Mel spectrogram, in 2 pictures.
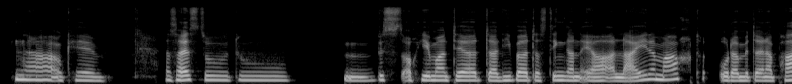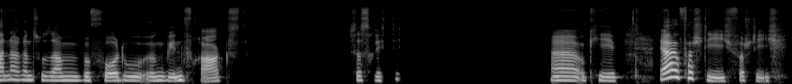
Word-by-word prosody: Ah, 210 -4 +1
okay. 180 -1 -4 0.6
Das 200 -1 -5
heißt, 205 +1 +3
du 200 -1 -1
du 195 -1 -4 0.5
m 175 +1 -2
bist 205 0 -5
auch - - -3
jemand, 195 -2 +1
der 185 -1 +3
da 180 -1 -1
lieber 185 +1 +2
das 180 -2 -5
Ding 195 0 +1
dann 180 0 +2
eher 175 -1 0
alleine 175 +7 +2
macht 230 +5 -1 0.2
oder 175 -1 +1
mit 175 0 0
deiner 175 -1 +1
Partnerin 205 +3 +1
zusammen, 190 -2 0
bevor 180 -1 +1
du 185 -2 0
irgendwen 180 0 +1
fragst. - - -3 1.0
Ist - - -19
das 195 -1 -4
richtig? 185 +8 -8 1.5
Ah, 185 -1 +3
okay. 170 -2 -3 0.4
Ja, 335 0 +10
verstehe 240 - 0
ich, 155 - -5
verstehe - - -5
ich. - - -10
190 Hz, 145 wpm, -23 LUFS, 180-200 Hz, 1.5 s, Ja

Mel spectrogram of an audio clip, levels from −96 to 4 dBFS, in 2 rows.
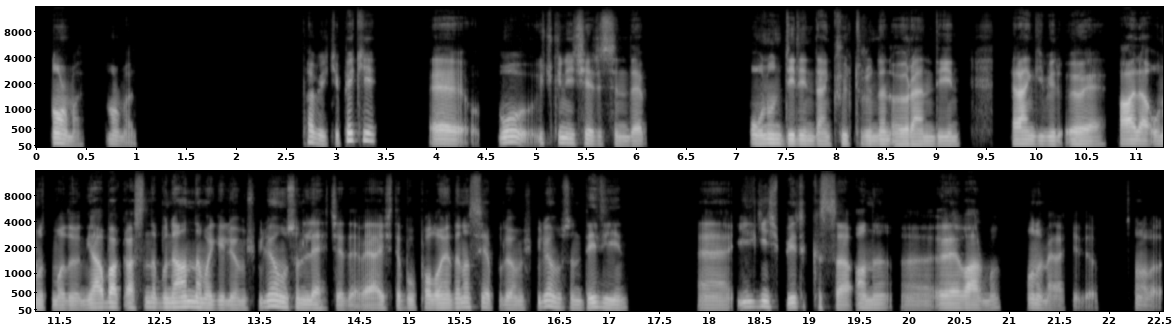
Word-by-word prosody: Normal, 110 -10 +4 0.2
normal. 105 -4 -5 1.7
Tabii 120 -9 0
ki. - - -5
Peki, 195 -2 +2 0.6
eee, 110 -1 +5 0.4
bu 145 +2 +3
3 120 -1 -8
gün 130 - 0
içerisinde 100 -4 -1 1.0
onun 115 0 +3
dilinden, 100 -3 +2
kültüründen 105 -1 -1
öğrendiğin 95 -1 +2 0.5
herhangi 105 -2 +4
bir 100 0 0
öğe 100 -2 +2
hâlâ 105 -1 +6
unutmadığın, 95 -3 -3
"Ya 110 +2 +3
bak 120 -2 +6
aslında 115 +1 -1
bu 115 - +2
ne 120 - +5
anlama 125 -4 +5
geliyormuş 95 -2 -4
biliyor 145 +5 +3
musun 110 -4 +1
lehçede 100 -2 -3
veya - - +2
işte - - -5
bu 105 -1 -3
Polonya'da 110 +1 +1
nasıl 125 0 -3
yapılıyormuş 95 -4 -5
biliyor 140 +2 +1
musun?" 105 -5 -5
dediğin, 110 -4 0 0.7
eee, 95 -1 -4
ilginç 135 +1 -2
bir 120 +1 -1
kısa 95 -1 -3
anı, 105 -1 -2
eee, 90 - -11 0.3
öğe 105 0 +2
var 100 -1 +4
mı 100 +5 -10 0.3
onu 105 -3 -2
merak 80 -2 -8
ediyorum - - -13 0.3
son - - -7
olarak. - - -8
105 Hz, 140 wpm, -25 LUFS, 95-115 Hz, 1.7 s, hâlâ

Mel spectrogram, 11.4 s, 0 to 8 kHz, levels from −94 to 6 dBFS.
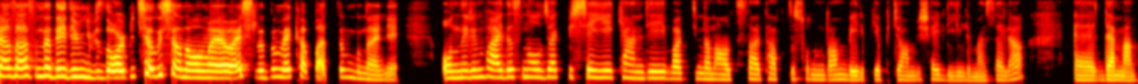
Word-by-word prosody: biraz 295 0 +4
aslında 290 0 +4
dediğim 275 -1 +4
gibi 240 -2 -3
zor 245 0 +5
bir 285 - -8
çalışan 290 -2 +4
olmaya 240 -2 +5
başladım 245 +4 +2
ve 260 0 +5
kapattım 260 -2 -3
bunu 205 -4 -6
hani. 170 -1 -6 0.4
Onların 250 +3 -1
faydasına 265 0 0
olacak 260 0 -2
bir 265 - -6
şeyi 250 -1 -1
kendi 230 -2 -4
vaktimden 205 -2 -6
6 180 -1 -7
saat 190 0 -7
hafta 185 0 -10
sonundan 175 -2 -10
verip 160 +1 -7
yapacağım 160 -2 -11
bir - - -13
şey 175 -3 -9
değildi 150 -1 -13
mesela 150 +4 -11 0.5
Eee, 160 -1 -5
demem. 155 -2 -3
230 Hz, 170 wpm, -17 LUFS, 175-260 Hz, 0.5 s, zor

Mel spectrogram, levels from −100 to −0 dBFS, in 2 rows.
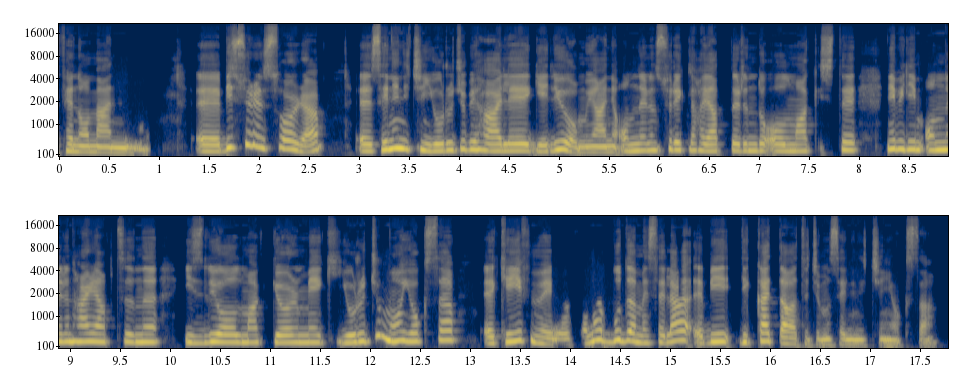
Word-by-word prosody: fenomen. 185 - -1 0.6
Eee, 190 0 0
bir 295 - +5
süre 325 +1 +1
sonra, 255 - -1 0.4
eee, 195 +1 +1
senin 245 +8 +7
için 245 -2 0
yorucu 210 +4 0
bir 240 0 +3
hâle 205 -2 +2
geliyor 195 +2 +1
mu? 160 - -3
Yani, 165 0 -1
onların 205 +3 -1
sürekli 225 -1 -2
hayatlarında 205 0 -2
olmak, 195 0 -2
işte, 220 - -3 0.3
ne 255 0 +4
bileyim, 240 -1 +3
onların 230 +2 +4
her 240 0 +3
yaptığını 225 -1 0 0.3
izliyor 220 +2 +2
olmak, 215 0 -2
görmek 215 -1 -1
yorucu 230 - 0
mu 270 -8 +5
yoksa, 275 +3 -1 0.3
eee, 190 +1 -2
keyif 250 +6 +2
mi 235 - 0
veriyor 160 -3 -4
sana? 240 +3 0
Bu 275 -2 +3
da, 260 -2 +3
mesela, 215 +5 -1 0.2
bir 235 0 +3
dikkat 230 +3 0
dağıtıcı 185 - -2
mı 305 - -2
senin 295 -1 -3
için 290 +1 -6
yoksa? 285 -3 -8
220 Hz, 150 wpm, -22 LUFS, 200-245 Hz, 0.6 s, senin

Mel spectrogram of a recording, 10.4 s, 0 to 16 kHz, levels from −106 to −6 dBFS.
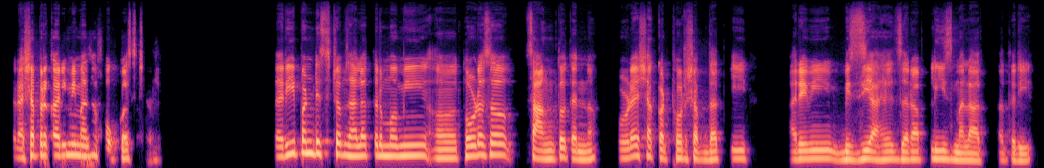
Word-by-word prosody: तर - - -7
अशा 200 +6 +3
प्रकारे 200 0 +3
मी 205 - +4
माझा 190 0 +1
फोकस 140 -1 -3
ठेवला. 120 - -20 1.2
तरी 180 +6 +3
पण 240 -1 +6
डिस्टर्ब 230 -2 +1
झालं 190 0 +3
तर 195 - +2
मग 190 0 +2
मी 190 +1 +3
अ, 150 -5 -4 0.2
थोडंसं 200 +3 +2 0.2
सांगतो 140 +4 +2
त्यांना, 135 -3 -1 0.3
थोड्याशा 180 +5 0
कठोर 150 0 -1
शब्दात 130 -1 0
की 140 0 -4 0.4
"अरे, 135 +2 +2
मी 145 +1 +1 0.2
बिझी 130 +2 +1
आहे 130 0 0
जरा 130 0 +1
प्लीज 140 -2 -1
मला 120 -1 +1
आता 110 +1 -7
तरी 110 -1 -3
150 Hz, 180 wpm, -22 LUFS, 130-190 Hz, 1.2 s, पण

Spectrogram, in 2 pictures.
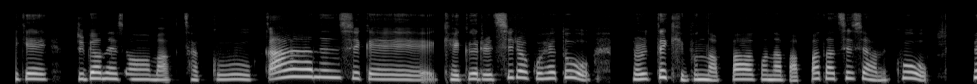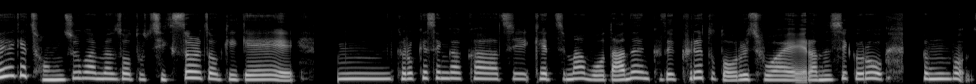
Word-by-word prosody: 이게 245 0 +1 0.3
주변에서 250 -3 +2
막 215 0 -1
자꾸 225 +2 -4
까는 335 +3 +4
식의 230 -8 -2
개그를 225 +1 0
치려고 285 +1 0
해도 280 -4 0 0.4
절대 245 +6 +3
기분 225 -6 0
나빠하거나 220 +2 +1
맞받아치지 265 +8 -1
않고 230 +3 0 0.4
되게 395 +5 +4
정중하면서도 250 - +1
직설적이게 225 -5 +1 0.5
'음 255 0 +1
그렇게 260 +2 -1
생각하지 265 -3 -2
겠지만 255 +1 -1
뭐 210 -1 -1
나는 250 +7 +2
그래 240 -1 -3
그래도 285 -1 -2
너를 195 +4 +1
좋아해' 210 -2 0
라는 205 +1 +1
식으로 260 +2 0 0.4
근본 255 0 +2
250 Hz, 250 characters per minute, -24 LUFS, 220-270 Hz, 0.5 s, 까는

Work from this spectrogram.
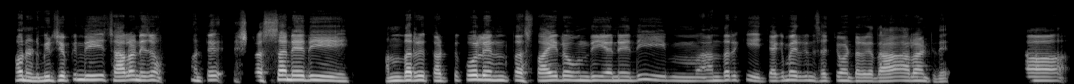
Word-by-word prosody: అవునండి. 180 -5 +2
మీరు 185 -2 +2
చెప్పింది 210 +2 +3 0.2
చాలా 185 +3 +5
నిజం. 190 -1 0 0.3
అంటే 180 +4 -3 0.3
స్ట్రెస్సనేది 205 +1 +3 0.7
అందరు 190 +3 +4
తట్టుకోలేనంత 195 +3 +1
స్థాయిలో 185 +2 +1
ఉంది 190 +1 -1
అనేది 185 +4 -2 0.3
హ్మ్. 170 -1 -6
అందరికీ 195 +2 -4 0.2
జగమెరిగిన 185 +2 -2
సత్యం 170 +2 -4
అంటారు 160 -1 -3
కదా! 155 +1 -1 0.2
అలాంటిదే. 160 -6 -3 0.9
ఆహ్, 180 0 0
185 Hz, 110 wpm, -21 LUFS, 175-200 Hz, 0.9 s, చాలా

